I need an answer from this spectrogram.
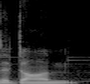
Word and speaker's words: Zidane: The main character is called Zidane or Zedane. Uh, but his name is pronounced Zidon because it's Jadan and it was uh I'm pretty sure they named him after the football player. You hate Zidon?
